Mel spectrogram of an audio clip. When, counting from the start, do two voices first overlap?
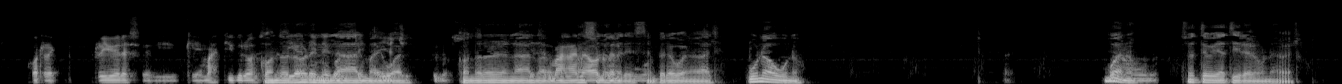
2.6 s

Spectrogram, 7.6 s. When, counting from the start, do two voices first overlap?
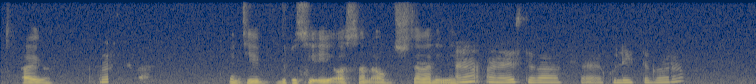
none

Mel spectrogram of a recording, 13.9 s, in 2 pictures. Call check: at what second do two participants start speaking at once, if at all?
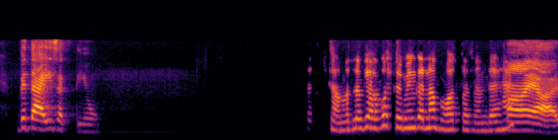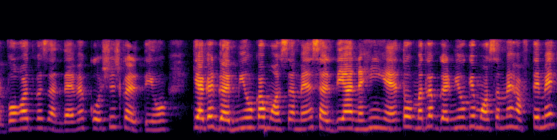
none

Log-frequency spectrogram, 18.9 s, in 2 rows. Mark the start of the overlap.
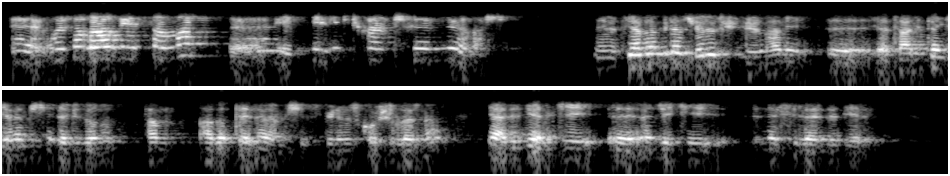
none

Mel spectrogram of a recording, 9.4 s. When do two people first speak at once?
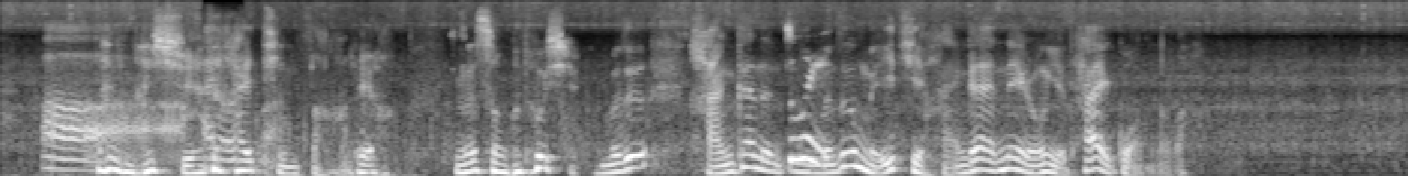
0.6 s

